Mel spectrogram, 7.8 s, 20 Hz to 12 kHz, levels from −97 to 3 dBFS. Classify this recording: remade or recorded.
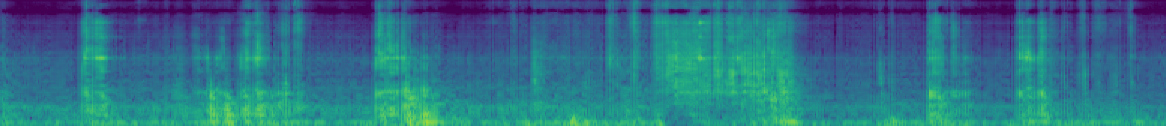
remade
